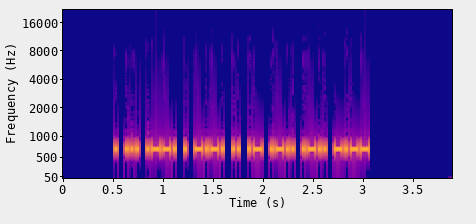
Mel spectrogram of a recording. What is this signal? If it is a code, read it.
Morse code, heard as a keyed tone, about 46 wpm, 700 Hz. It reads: ESPECIALLY
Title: Sentences from Top 700 Words - New Word Drill - 45wpm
